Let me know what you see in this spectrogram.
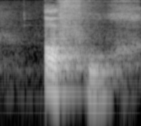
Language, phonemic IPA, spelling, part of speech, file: Dutch, /ˈɑfruɣ/, afvroeg, verb, Nl-afvroeg.ogg
- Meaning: singular dependent-clause past indicative of afvragen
